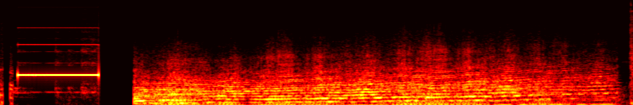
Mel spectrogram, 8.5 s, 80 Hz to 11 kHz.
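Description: A loud 1 kHz test-pattern tone over colour bars, held for about a second and cut off abruptly. After a short silence comes a steady, dense drone with many held pitches.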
